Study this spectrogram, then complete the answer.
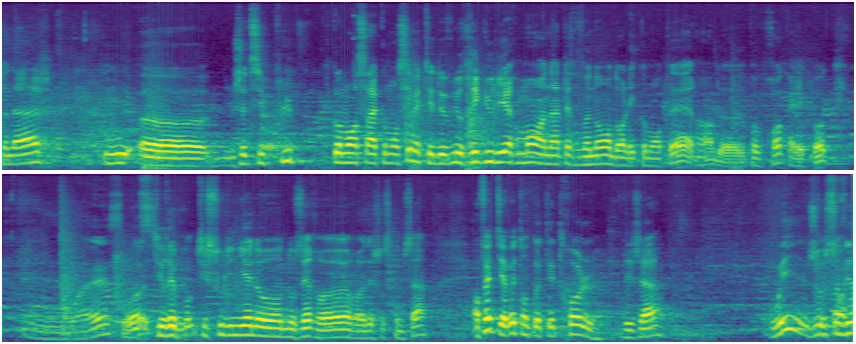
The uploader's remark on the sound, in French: A été enregistrée au Bier Circus (bar situé rue de l'Enseignement à Bruxelles, dans le quartier du Cirque Royal). En mode "conversation de bistrot".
